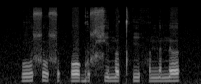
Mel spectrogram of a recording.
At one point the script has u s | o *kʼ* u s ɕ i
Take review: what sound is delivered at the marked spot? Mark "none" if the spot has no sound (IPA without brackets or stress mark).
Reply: ɡ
